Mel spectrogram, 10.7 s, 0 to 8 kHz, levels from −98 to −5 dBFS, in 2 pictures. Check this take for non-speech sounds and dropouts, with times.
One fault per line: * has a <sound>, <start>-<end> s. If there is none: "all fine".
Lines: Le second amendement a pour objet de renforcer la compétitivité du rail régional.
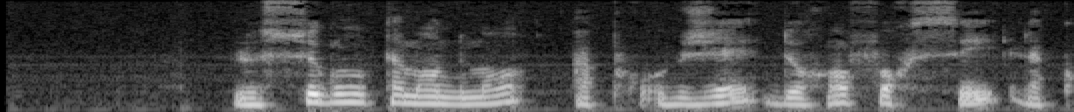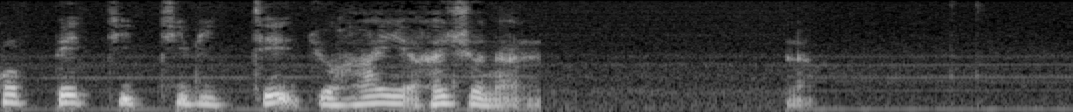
all fine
